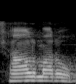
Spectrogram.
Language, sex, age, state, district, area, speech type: Punjabi, male, 30-45, Punjab, Fatehgarh Sahib, rural, read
